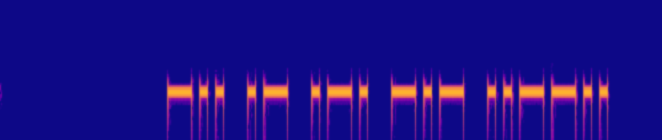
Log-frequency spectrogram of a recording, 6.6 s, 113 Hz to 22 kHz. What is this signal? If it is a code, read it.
Morse code, heard as a keyed tone, about 15 wpm, 700 Hz. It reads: DARK?
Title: 3x Word-Spacing - Sentences from Top 500 Words - 15wpm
